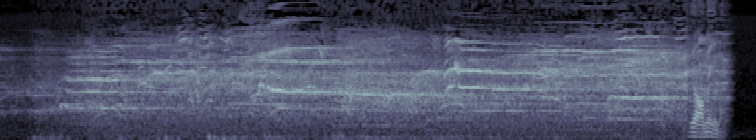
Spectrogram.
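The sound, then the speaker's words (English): Many voices scream and wail together from their apartments in protest, overlapping high cries echoing across an open space for about ten seconds before cutting off abruptly. “And here they are collectively screaming from their apartments in protest.”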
